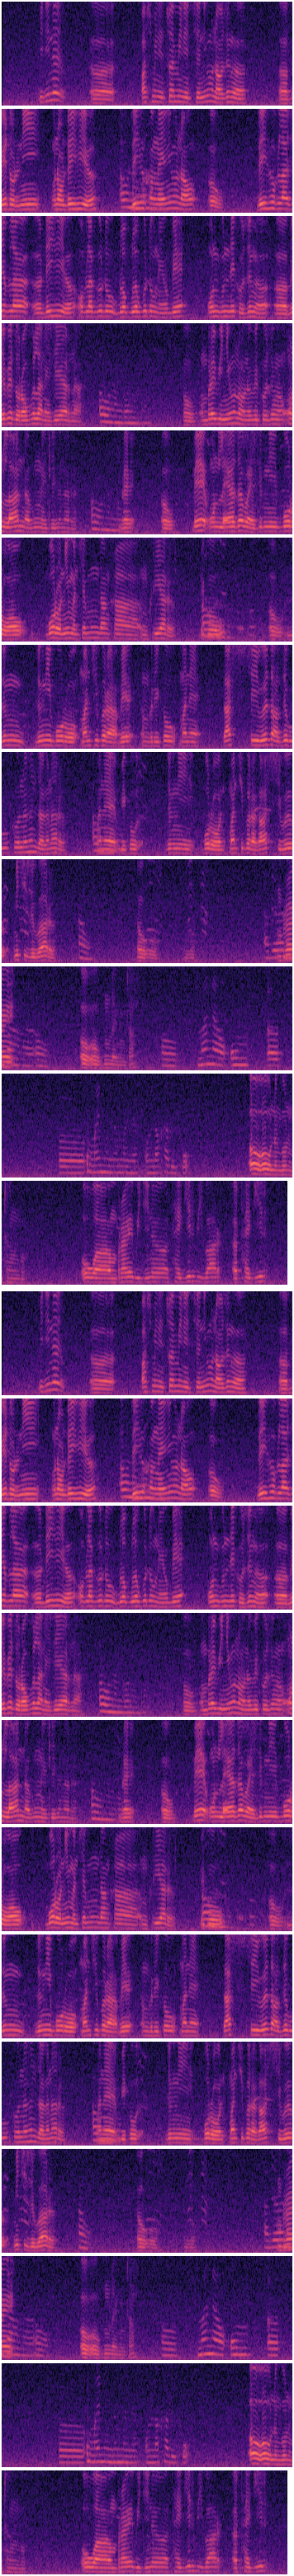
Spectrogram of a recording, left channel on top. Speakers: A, in the centre; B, on the right (about 85°).
A: बिदिनो ओ पास मिनिट सय मिनिटसोनि उनाव जोङो ओ बेदरनि उनाव दै होयो
B: औ नंगौ
A: दै होखांनायनि
B: नोंथां
A: उनाव औ दै होब्ला जेब्ला दै होयो अब्ला गोदौ ग्लब ग्लब गोदौनायाव बे अन गुनदैखौ जोङो बे बेदराव होलानाय जायो आरोना
B: औ नंगौ नोंथां
A: औ ओमफ्राय बिनि उनावनो बेखौ जोङो अनला होनना बुंनो गोन आरो ओमफ्राय
B: औ नंगौ
A: औ बे अनलाया जाबाय जोंनि बर'आव बर'नि मोनसे मुंदांखा ओंख्रि आरो बेखौ
B: औ नंगौ
A: औ जों जोंनि बर' मानसिफोरा बे ओंख्रिखौ माने गासैबो जाजोबखौनो होनजागोन आरो ।
B: औ
A: माने
B: नंगौ
A: बेखौ जोंनि बर' मानसिफोरा गासिबो मिथिजोबो आरो
B: औ
A: औ औ नंगौ
B: आरो
A: ओमफ्राय
B: नोंथां औ
A: औ औ बुंलाय नोंथां ।
B: औ मा होनो अ ओ ओ संनाय नुनो मोनो अनला खारैखौ ।
A: औ औ नंगौ नोंथां नंगौ । औवा ओमफ्राय बिदिनो थाइगिर बिबार थाइगिर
